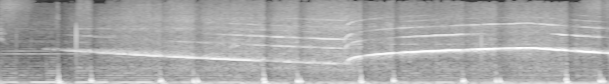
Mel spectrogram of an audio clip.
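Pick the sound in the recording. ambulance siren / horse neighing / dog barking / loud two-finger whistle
ambulance siren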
